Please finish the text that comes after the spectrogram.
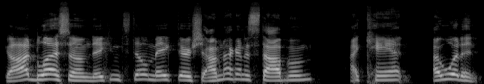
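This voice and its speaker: High-pitched, clear-voiced male streamer. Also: moderate pace, fairly bright tone. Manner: heavily profane, exasperated, incredulous. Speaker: livestream host. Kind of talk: casual livestream commentary.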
